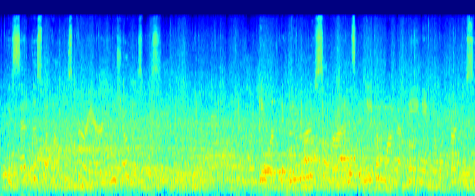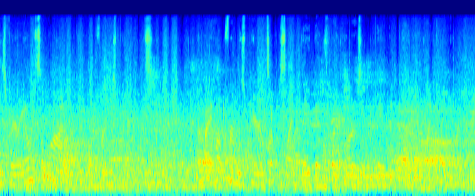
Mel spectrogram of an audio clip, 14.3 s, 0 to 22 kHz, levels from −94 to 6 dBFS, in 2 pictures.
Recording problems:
murmuring crowd; very loud; throughout; 3 dB above the speech

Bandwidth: 16 kHz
